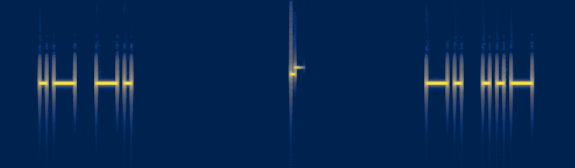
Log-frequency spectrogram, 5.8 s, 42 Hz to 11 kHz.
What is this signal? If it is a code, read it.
Morse code, heard as a keyed tone, about 17 wpm, 700 Hz. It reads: AN NU
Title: All Cut Numbers - 2-Digit 17wpm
